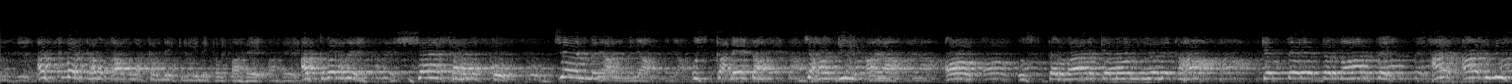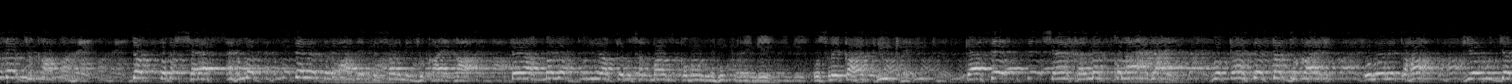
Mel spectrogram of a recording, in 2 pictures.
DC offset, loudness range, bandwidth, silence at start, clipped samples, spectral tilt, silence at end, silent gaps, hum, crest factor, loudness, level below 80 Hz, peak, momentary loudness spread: under 0.1%; 2 LU; 5 kHz; 0 s; under 0.1%; -5.5 dB/octave; 0 s; none; none; 14 dB; -23 LUFS; -66 dBFS; -8 dBFS; 8 LU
